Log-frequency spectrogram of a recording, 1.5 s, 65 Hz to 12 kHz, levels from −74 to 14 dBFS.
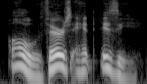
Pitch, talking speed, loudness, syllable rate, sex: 145 Hz, 165 wpm, -16 LUFS, 4.8 syllables/s, male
